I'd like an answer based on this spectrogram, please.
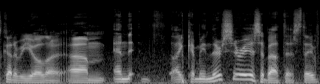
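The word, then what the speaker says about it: Jolla: I think it's Yola? Jola. If it's Finnish, then it's Yola. It's probably Yola, right? Yeah, because it's Finnish, right? Then it's Yola. Yeah, then it's got to be Yola.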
